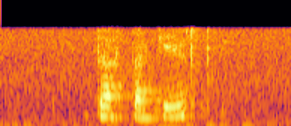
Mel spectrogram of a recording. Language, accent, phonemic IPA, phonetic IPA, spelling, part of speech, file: Armenian, Eastern Armenian, /dɑstɑˈkeɾt/, [dɑstɑkéɾt], դաստակերտ, noun, Hy-դաստակերտ.ogg
- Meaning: estate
